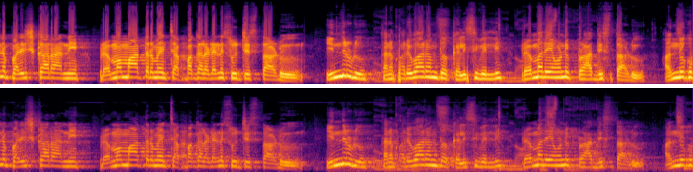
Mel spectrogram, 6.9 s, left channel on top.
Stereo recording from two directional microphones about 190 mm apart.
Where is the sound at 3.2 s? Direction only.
35° left (ahead or behind).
